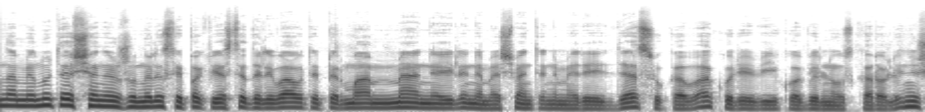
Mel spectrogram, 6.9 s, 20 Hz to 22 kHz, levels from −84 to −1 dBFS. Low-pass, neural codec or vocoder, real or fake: 19.8 kHz; none; real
